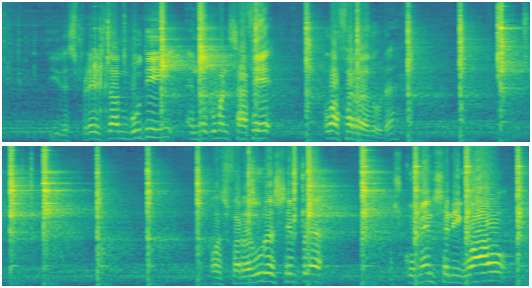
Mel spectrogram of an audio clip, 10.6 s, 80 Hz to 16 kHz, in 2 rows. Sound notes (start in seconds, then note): 4.0 repeated metallic blows with the hammer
